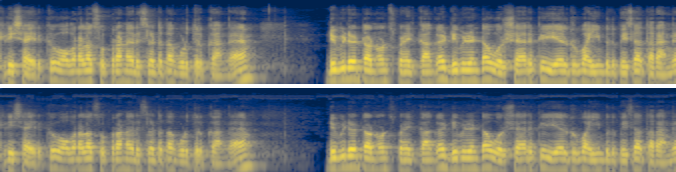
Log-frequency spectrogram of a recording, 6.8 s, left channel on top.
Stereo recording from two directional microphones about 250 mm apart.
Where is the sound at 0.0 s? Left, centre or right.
Left.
